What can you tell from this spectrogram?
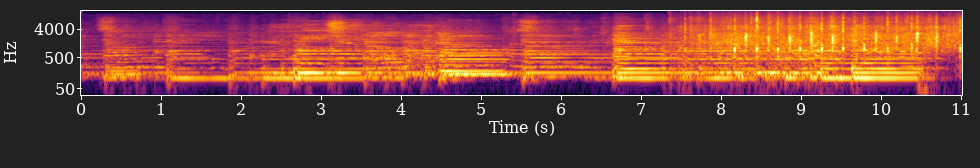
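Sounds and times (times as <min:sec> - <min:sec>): man singing: 0:00.0 - 0:07.4
strummed acoustic guitar: 0:00.0 - 0:10.8
hand-clapping applause: 0:07.0 - 0:11.0.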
